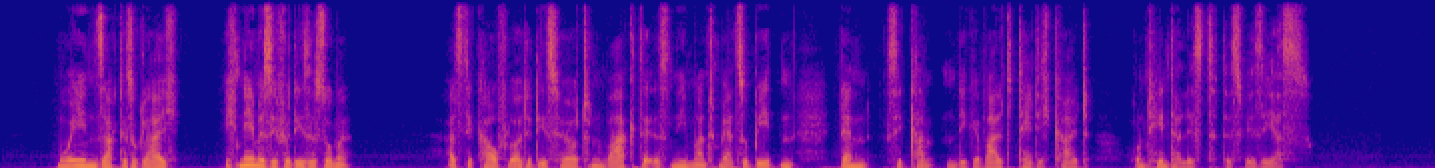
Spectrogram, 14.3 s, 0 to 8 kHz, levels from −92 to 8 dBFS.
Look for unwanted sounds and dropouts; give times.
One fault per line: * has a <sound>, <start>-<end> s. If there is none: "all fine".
all fine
